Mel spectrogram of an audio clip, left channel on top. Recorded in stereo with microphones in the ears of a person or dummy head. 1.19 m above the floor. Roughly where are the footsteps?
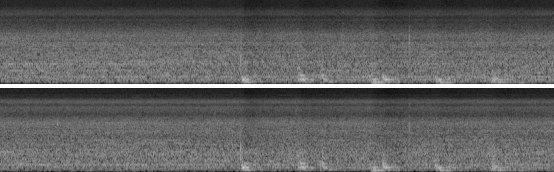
Centre.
